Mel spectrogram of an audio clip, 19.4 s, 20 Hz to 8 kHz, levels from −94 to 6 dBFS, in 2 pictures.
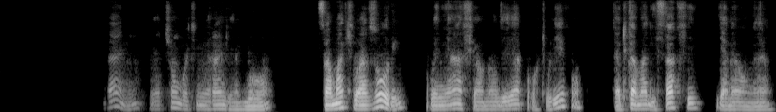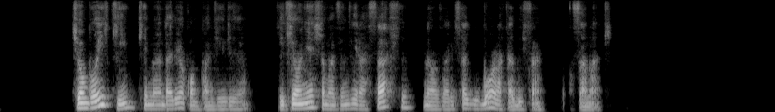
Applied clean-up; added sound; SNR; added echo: none; none; none; none.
